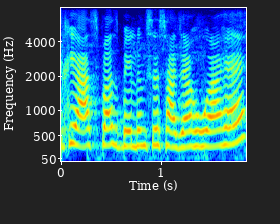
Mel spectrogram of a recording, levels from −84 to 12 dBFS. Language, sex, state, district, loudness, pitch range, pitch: Hindi, female, Uttar Pradesh, Etah, -16 LUFS, 295-320 Hz, 305 Hz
